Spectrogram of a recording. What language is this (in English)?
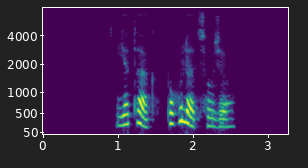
Belarusian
